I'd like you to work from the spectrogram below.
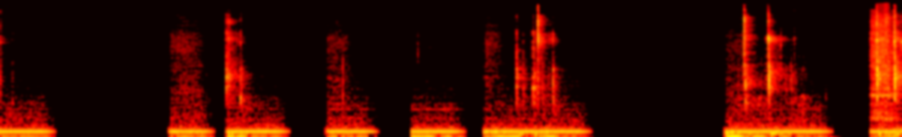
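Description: Short bursts of typing on a broken computer keyboard, several gated clusters of clicky keystrokes cut off abruptly by dead silence between them, with a steady low hum under each burst.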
